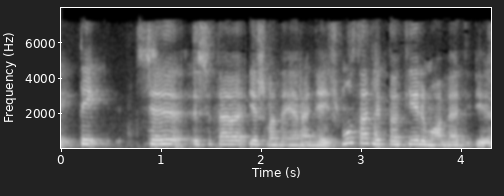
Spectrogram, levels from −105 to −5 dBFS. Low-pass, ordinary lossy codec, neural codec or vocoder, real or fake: 7.2 kHz; AAC, 32 kbps; none; real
